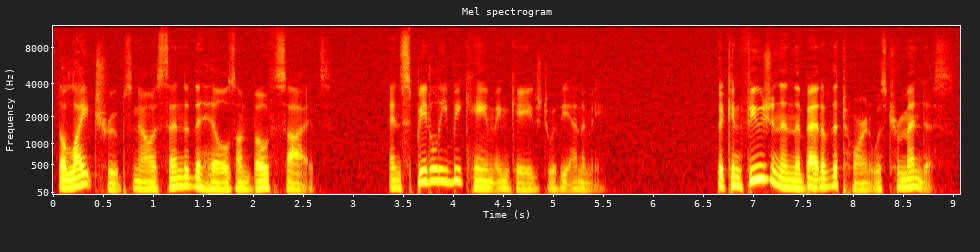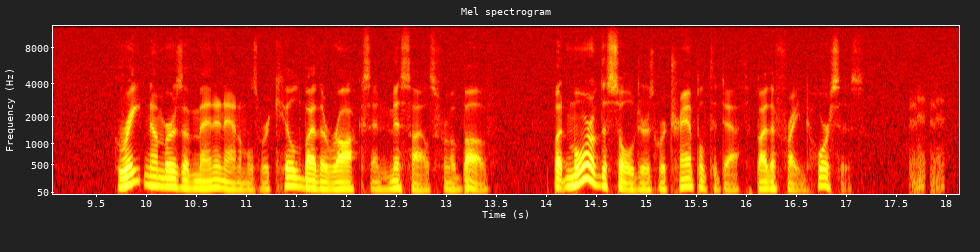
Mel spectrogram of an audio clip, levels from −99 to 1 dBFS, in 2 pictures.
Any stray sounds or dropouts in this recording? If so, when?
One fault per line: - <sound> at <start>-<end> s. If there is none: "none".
- laugh at 17.6-18.0 s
